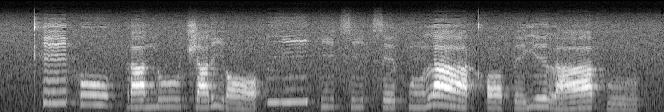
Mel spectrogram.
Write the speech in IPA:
kʰ eː˦ h o˦ | ɾ a˨ n uː˨ t͡ʃ a˨ ɾ i˦˨ ɾ ɔ˨ | ɣ iː˦ h i˨ t͡s i˨ t͡s ɪ˨ f ũ˨ l aː˦˨ kʰ ɔ˨ p ɪ˨ j ɪ˦ l aː˨˦ f u˨

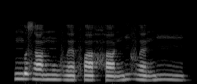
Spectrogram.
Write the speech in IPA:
ŋ ə˦ z ã˧ ŋ ũ˨ v ɛ̃˨ f ã˨ h ã˨ ŋ i˦ v ɛ̃˨ ŋ iː˦˨

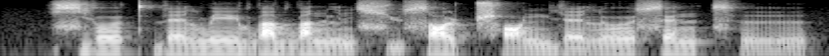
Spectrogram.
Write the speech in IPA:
ɕ j o˥ ʊ̯ t̪ʰ ɥ ɛ˧˥ l w e˥˧ ɪ̯ ɻ w ä˥˧ ɻ w a˥˩ n l i˩ n ɕ y̰˨˩ s ɑ˥˩ ʊ̯ ʈ͡ʂʰ ɑ˧˥ ŋ j ɛ̰˨˩ l o˥ ʊ̯ s ə˥ n t͡sʰ ɹ̩˨˩˦

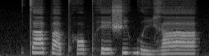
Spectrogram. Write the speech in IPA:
t a˦ p a˨ pʰ ɔ˦ pʰ e˦ ʃ i˦ ɡʷ iː˨ ɣ aː˦

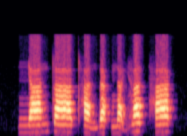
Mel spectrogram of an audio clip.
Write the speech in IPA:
ɲ aː˨˦ n t̪ aː˧ t̪ʰ a˧˩ n ɗ a˨˩ k̚ n a̰˧˨ j v a˦˥ t̚ h a˦˥ k̚

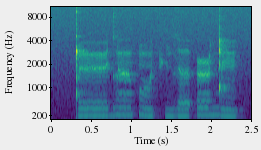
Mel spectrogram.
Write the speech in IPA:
ǃ øː d l ə̃ː p õː t͡ʃ n z ə ʔ ə˞ ŋ͡ǃ ẽ

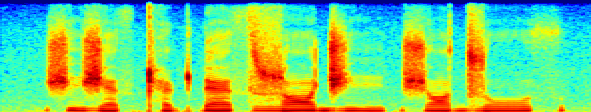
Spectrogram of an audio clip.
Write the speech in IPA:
ʃ i ʒ æ θ ʈʰ æ ʈ ɗ æ θ ɮ ɒ d͡ʒ i | ʃ ɒ d͡z o θ

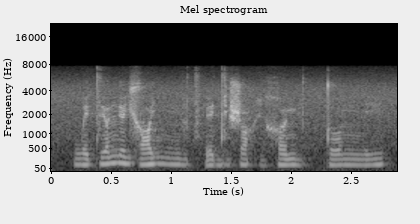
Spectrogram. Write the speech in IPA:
w e tʲ ɒ nʲ ɒ j ɣ ɒ j nː ə̤ t͡sʼ e dʲ ə̤ ʃ ɒ h i̤ χ ɵ mʲ o̤ tː o nː i

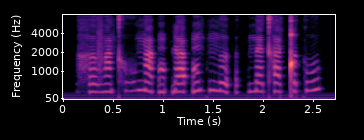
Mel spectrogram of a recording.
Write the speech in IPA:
h ɐ v ã kʰ o̤ ŋ ã ʔ õ ʔ ɳ a ʔ õ k ŋ ə ʔ | n̪ æ kʰ a ǃ ə k u

